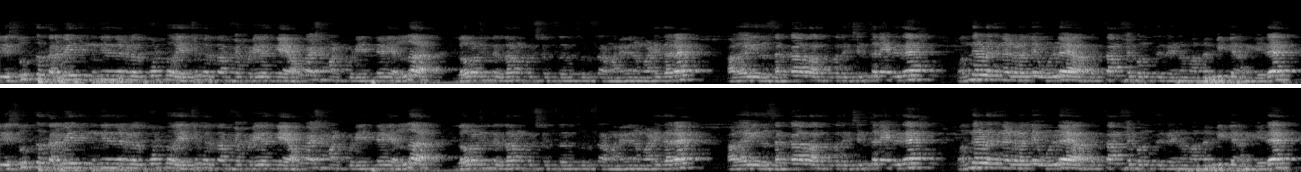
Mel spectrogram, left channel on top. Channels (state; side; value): normal; both; correlation 0.91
